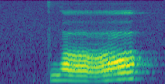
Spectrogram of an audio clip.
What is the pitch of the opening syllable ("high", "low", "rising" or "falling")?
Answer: rising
